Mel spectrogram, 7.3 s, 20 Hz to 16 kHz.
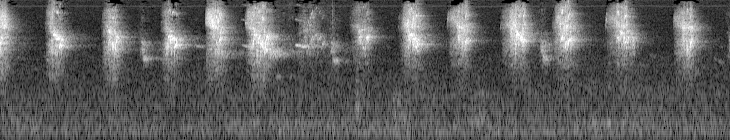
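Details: Eurasian tree sparrows nesting as a family in a garden nest box in summer 2012, a pair breeding there annually; rapid, uneven run of about thirteen high hissing chirps, some doubled, with small softer notes between.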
